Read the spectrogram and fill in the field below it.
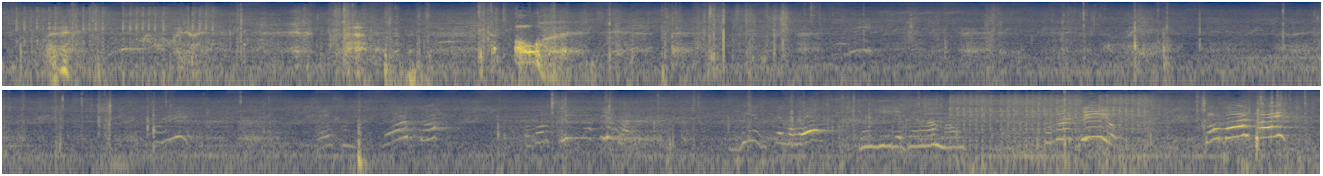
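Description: Footsteps crunch quickly through dry leaves and twigs.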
